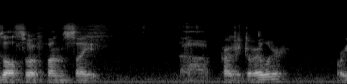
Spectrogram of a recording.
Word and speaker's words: Euler: a fun site project Euler or Euler the correct pronunciation does not match the way it's spelled but it just gives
